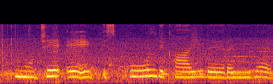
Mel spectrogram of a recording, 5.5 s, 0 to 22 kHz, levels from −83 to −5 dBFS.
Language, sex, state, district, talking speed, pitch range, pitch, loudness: Hindi, female, Madhya Pradesh, Dhar, 75 wpm, 225-260 Hz, 240 Hz, -14 LUFS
